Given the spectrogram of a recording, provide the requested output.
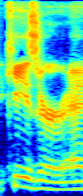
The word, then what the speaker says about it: Kieser: yeah i tell people just think old geezer but with the k keyser and you'll get my name right well i won't think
